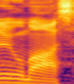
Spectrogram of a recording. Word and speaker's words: U-Mos: here first of all UMAS himself yes I'm pronouncing it UMAS if you want to pronounce it some other way well that's your prerogative luminoth UMAS indigenous sentient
